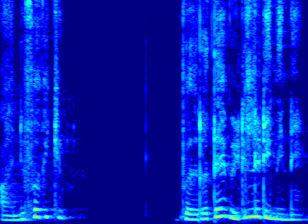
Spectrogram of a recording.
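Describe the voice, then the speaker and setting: A woman's voice: medium pitch, expressive, unhurried, mellow, lightly acted. A woman voicing a cruel, resentful young husband who speaks in a harsh, taunting, menacing way. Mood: contemptuous.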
